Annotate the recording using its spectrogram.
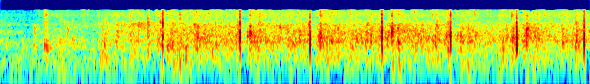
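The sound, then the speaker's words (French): An audience at a ceremony honouring victims of terrorism gives a minute of applause in support of their families, steadily, a dense wash of many hands clapping with sharper individual claps popping out irregularly, fairly loud and sustained throughout, with no voices rising above it. “Je voudrais vous demander une minute d'applaudissement en guise de soutien à leurs familles et d'encouragement par leur combat.”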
